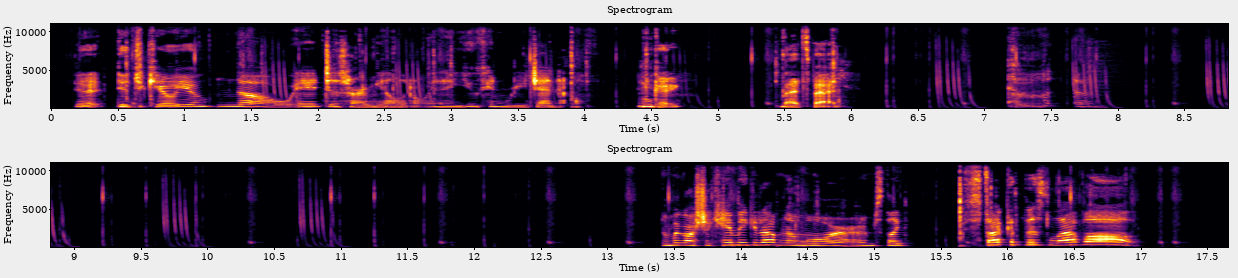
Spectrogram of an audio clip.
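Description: A young girl talks excitedly and close to a microphone.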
